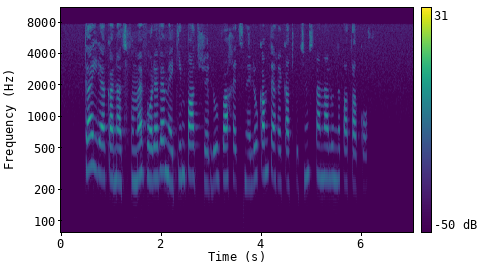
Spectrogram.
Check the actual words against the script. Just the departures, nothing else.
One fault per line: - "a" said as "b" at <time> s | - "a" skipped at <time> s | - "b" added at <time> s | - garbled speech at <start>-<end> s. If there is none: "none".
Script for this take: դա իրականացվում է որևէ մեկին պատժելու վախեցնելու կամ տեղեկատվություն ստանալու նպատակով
none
